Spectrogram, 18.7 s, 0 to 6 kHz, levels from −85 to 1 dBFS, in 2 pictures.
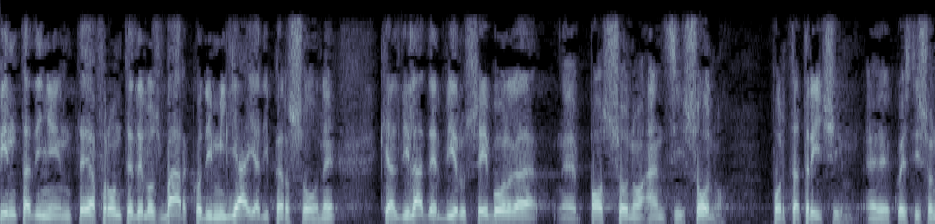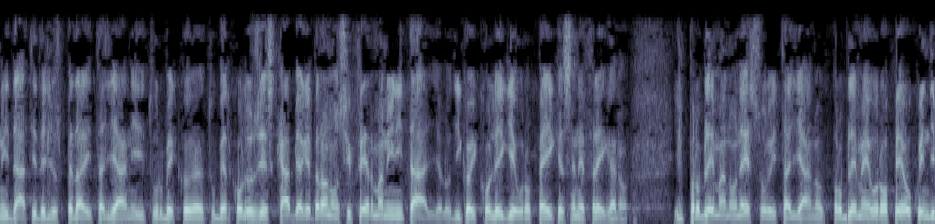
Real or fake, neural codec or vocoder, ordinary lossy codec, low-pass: real; none; AAC, 48 kbps; 5.4 kHz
